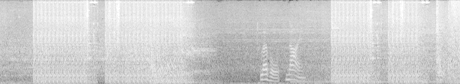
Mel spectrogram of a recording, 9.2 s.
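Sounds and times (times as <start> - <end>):
rapid machine gun fire in a video game: 0.7 - 3.9, 6.6 - 9.1
speech: 5.2 - 6.3.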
